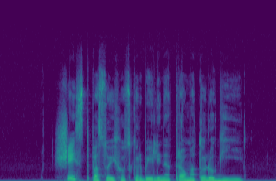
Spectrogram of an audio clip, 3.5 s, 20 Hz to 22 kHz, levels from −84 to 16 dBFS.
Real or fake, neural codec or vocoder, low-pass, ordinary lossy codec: real; none; 19.8 kHz; none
